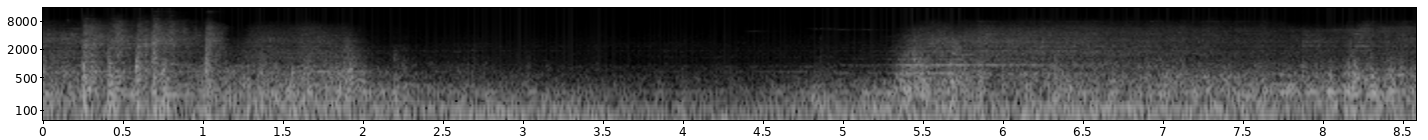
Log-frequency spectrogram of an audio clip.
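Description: Passenger express train running, heard from an open coach doorway: a steady low rumble of wheels on rails, clattering over rail joints in the first couple of seconds. The high rushing hiss dies down for about three seconds mid-way, then comes back.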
